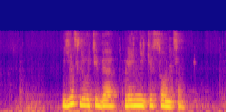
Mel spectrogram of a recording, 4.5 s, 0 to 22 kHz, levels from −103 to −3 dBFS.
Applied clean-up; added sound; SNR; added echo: neural separator model SepFormer DNS4.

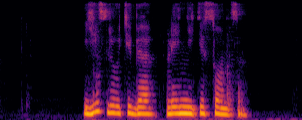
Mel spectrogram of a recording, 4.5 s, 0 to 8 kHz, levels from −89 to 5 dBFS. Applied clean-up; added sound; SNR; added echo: neural mask model DeepFilterNet 3.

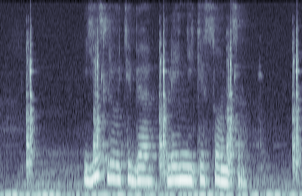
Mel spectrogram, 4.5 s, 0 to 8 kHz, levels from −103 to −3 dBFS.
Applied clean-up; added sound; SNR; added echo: none; Tick-tock; 7 dB; reverberation time 0.4 s.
